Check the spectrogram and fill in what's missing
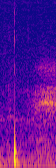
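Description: A single soft, short tap on a thick paper copy of the complete works of Plato, which sits under a phone on a stack of books. The tap is a dull low-mid thud that dies away almost at once, followed by a faint, steady high hiss.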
